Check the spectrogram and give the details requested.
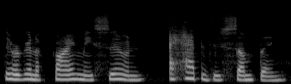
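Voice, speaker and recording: A woman's voice: on the high side, flat delivery, brisk, a little mellow, no room sound. A woman reading a story aloud dramatically, with joking asides in her own voice. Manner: breaks character to groan and joke. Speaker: reader of fan fiction.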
